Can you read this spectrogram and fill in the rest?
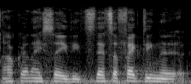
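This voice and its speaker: A male interviewer, speaking English with a fairly high voice. He asks questions hesitantly, restarting often and filling gaps. Faint ambience sits behind him. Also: level tone, a little fast, warm tone, a little hiss or hum. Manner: hesitant, many fillers and restarts, frequent "okay, very well". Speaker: interviewer, host.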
